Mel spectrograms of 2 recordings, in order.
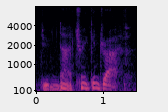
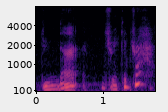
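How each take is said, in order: First: The phrase is said at normal speed. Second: The phrase is said slowly and deliberately.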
